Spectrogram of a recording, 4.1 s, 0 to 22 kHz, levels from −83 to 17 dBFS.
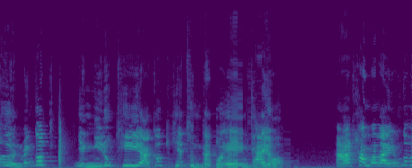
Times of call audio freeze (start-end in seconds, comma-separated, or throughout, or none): none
